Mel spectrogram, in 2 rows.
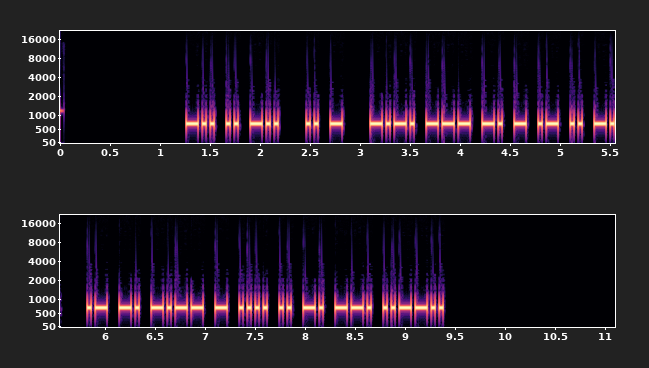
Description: Morse code, heard as a keyed tone, about 30 wpm, 700 Hz. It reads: DID IT CONTAIN ANYTHING?
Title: Sentences from Top 1000 Words - Review Part 2 - 30wpm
